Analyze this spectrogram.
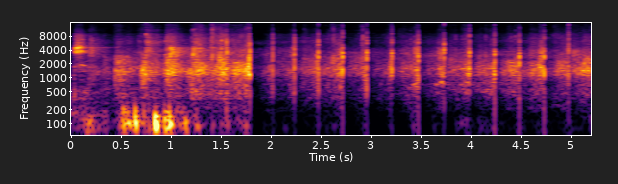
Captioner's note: applause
